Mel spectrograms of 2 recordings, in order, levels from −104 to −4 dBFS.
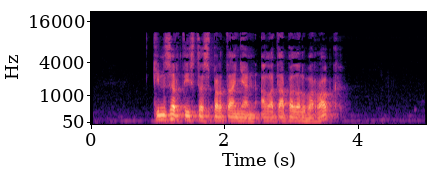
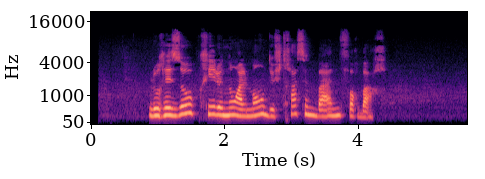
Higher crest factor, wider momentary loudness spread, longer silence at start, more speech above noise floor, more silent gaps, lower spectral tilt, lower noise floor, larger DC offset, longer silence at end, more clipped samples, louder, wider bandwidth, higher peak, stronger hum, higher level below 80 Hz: first, 24 dB vs 18 dB; about the same, 8 LU vs 10 LU; about the same, 0.95 s vs 0.9 s; first, 46 dB vs 39 dB; neither; about the same, -6 dB/octave vs -5.5 dB/octave; first, -71 dBFS vs -65 dBFS; neither; about the same, 1.3 s vs 1.25 s; neither; about the same, -26 LUFS vs -26 LUFS; about the same, 11.5 kHz vs 11.5 kHz; first, -4 dBFS vs -10 dBFS; neither; first, -48 dBFS vs -88 dBFS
